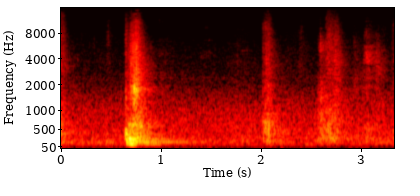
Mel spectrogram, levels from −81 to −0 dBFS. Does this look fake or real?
real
